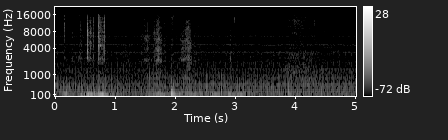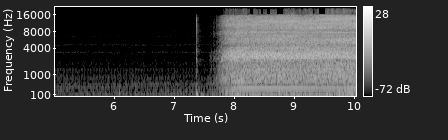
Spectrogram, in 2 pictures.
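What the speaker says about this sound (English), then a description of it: "You can really hear the difference from the spindle when it turns just on the rotation step 3" A CNC spindle fitted with a single-flute cutter starts up after quiet handling knocks, rising into a loud, steady high-pitched whine with a constant tone that holds to the end.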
